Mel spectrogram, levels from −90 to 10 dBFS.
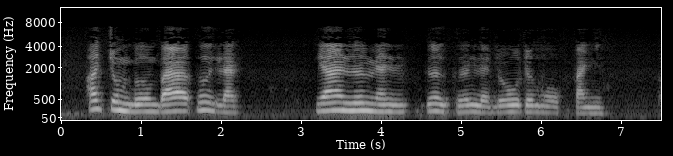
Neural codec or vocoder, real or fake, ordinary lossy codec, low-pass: codec, 16 kHz, 1 kbps, FunCodec, trained on Chinese and English, 50 frames a second; fake; MP3, 32 kbps; 7.2 kHz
